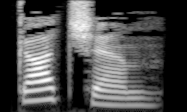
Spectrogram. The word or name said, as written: gaucelm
